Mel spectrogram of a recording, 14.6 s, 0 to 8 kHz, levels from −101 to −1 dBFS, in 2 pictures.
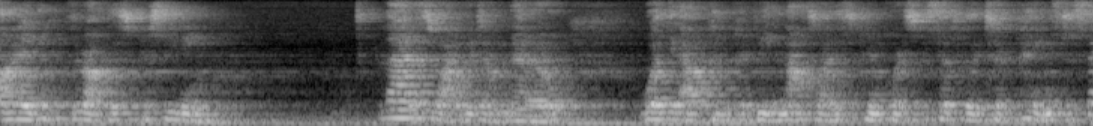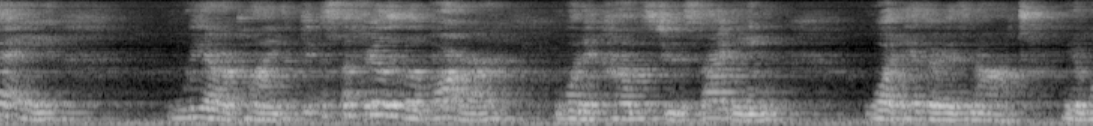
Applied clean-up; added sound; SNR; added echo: none; none; none; reverberation time 0.6 s.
